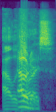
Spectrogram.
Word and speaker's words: Allardyce: Allardyce. Is that how you say it? Allardyce.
